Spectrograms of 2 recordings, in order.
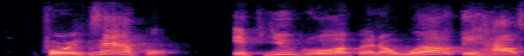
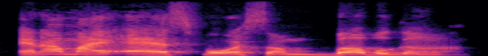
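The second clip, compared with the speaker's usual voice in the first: ordinary delivery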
